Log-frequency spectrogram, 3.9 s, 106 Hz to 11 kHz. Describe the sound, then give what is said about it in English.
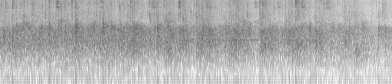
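An audience at a TMI event celebrating 125 years since its founding in 1893 breaks into a sustained round of applause, dense overlapping clapping holding steady and fairly loud for about four seconds, with no voices standing out. “That deserves a round of applause. You can clap for that.”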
